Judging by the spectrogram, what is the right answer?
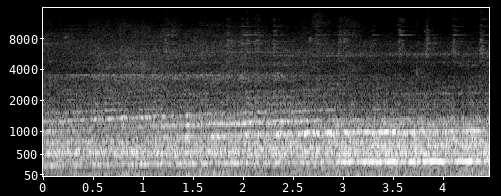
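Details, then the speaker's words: Andsky Apex 50 dual-motor 48V fat-tire e-bike riding at speed in dual-motor mode: steady thin squeal over tyre roar from the 180 mm hydraulic front disc brake, which needs bedding in; cause suspected, not confirmed. "That's nothing to be concerned about. I know you hear that noise. That's essentially the front brake just needs to be bed in."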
